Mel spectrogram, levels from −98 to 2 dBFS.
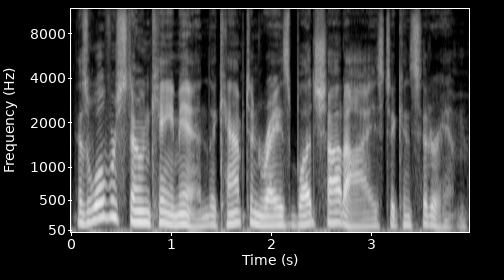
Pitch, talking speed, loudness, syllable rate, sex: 135 Hz, 180 wpm, -17 LUFS, 5.2 syllables/s, male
